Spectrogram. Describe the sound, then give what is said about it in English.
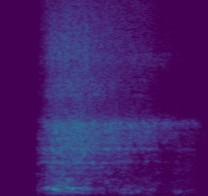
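A deep inhalation through the nose during a seated guided breathing exercise: one long, steady, airy hiss of breath lasting over a second, fading gently at its end. “Inhale through your nose,”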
